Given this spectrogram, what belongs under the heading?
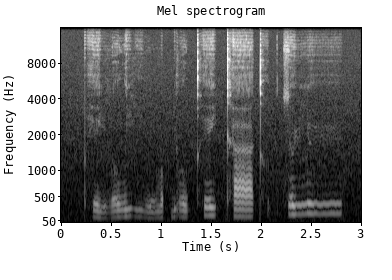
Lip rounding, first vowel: unrounded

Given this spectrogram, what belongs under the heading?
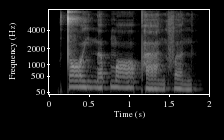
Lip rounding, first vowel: rounded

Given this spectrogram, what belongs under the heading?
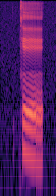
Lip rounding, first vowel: unrounded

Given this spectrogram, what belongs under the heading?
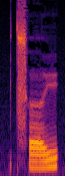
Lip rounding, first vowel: rounded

